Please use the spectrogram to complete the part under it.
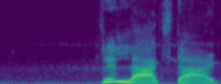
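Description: A young girl speaks brightly close by.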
